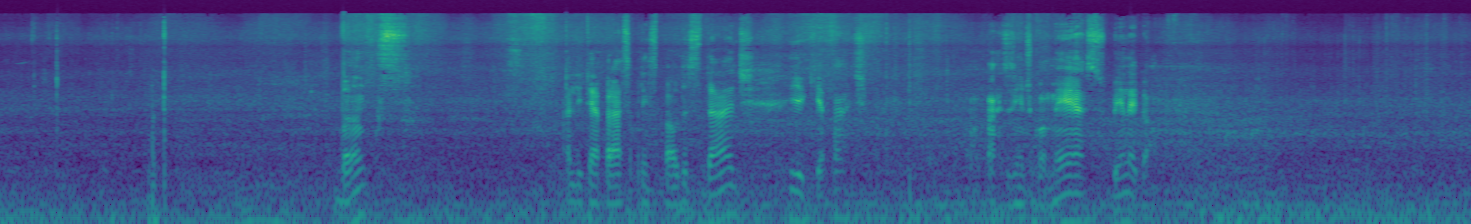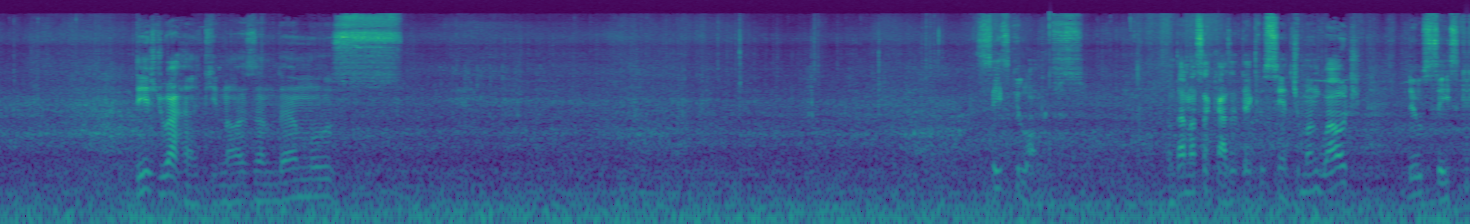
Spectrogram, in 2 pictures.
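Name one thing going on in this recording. A car engine hums low and steady from inside the car, growing louder partway through.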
